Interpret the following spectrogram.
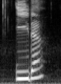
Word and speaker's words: ira: Ira means anger. And the pronunciation is a bit different too. Ira, anger. Ira, will leave.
